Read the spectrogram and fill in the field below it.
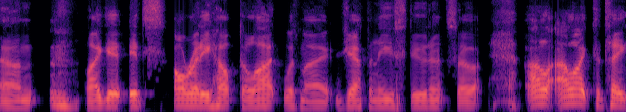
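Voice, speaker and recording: A man with a slight Southern US accent speaks at a fairly slow pace, his intonation fairly even. The very clean recording has a silent background and a dry, close sound with no echo. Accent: slight Southern US, mostly generic American. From US Southeast. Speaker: online English tutor. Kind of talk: casual chat. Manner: halting, many repetitions and fillers.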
